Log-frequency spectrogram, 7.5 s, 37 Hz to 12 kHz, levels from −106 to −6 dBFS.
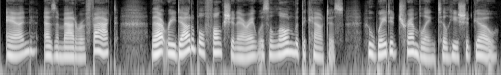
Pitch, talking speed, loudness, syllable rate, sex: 180 Hz, 170 wpm, -21 LUFS, 5.2 syllables/s, female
